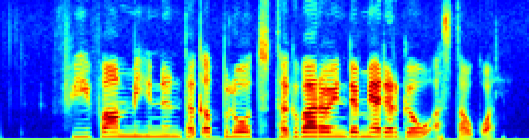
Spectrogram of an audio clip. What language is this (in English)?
Amharic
